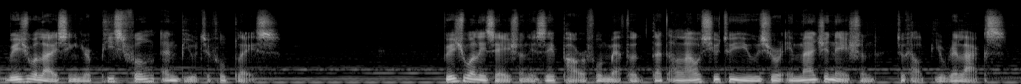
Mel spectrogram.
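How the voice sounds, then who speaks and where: A man guiding a meditation in a slow, soothing sleep-story style, with gentle, unhurried and calming instruction. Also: low voice. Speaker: meditation podcast host and guide. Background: music behind the voice.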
